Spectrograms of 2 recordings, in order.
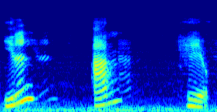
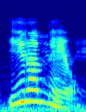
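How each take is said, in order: First: The syllables are said separately, each distinct. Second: The syllables run together with the h dropped.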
